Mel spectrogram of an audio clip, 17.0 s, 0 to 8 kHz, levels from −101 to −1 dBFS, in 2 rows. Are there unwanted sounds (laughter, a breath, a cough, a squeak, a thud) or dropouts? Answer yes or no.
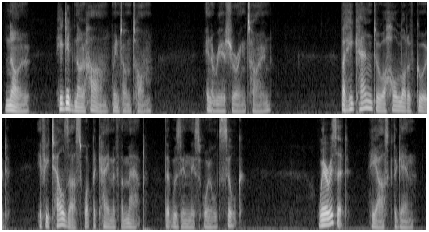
no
